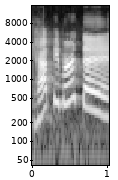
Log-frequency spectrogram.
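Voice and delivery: high, loud birthday cheer; cheery husband. Retold or imitated. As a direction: sing out an over-bright morning greeting. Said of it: "cheerily sipping his coffee".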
